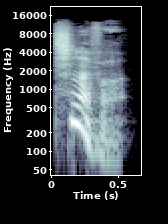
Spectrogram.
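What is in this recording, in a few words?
"slaver", British English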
